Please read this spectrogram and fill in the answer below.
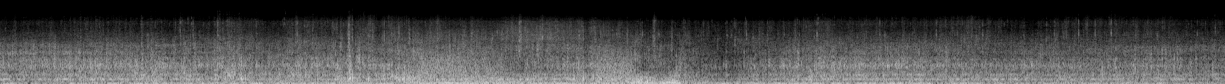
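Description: Wind buffeting the microphone and tyres rumbling over a leaf-strewn dirt track as a loaded bicycle rolls fast downhill. It is loudest in the middle, easing a little near the end, with a few faint knocks.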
